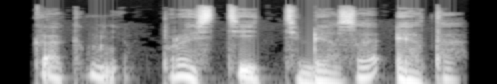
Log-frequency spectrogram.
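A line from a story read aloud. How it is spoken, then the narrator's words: Strained, choked voice. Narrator (Russian): сдавленным голосом произнесла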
